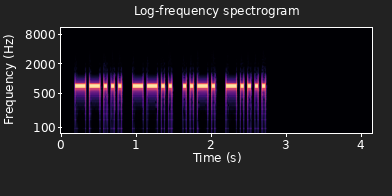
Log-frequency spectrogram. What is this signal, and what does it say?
Morse code, heard as a keyed tone, about 25 wpm, 700 Hz. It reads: 7ZF6
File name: practice / 25wpm / Four Letter-Number Combinations - 25wpm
